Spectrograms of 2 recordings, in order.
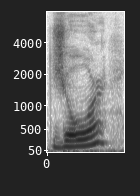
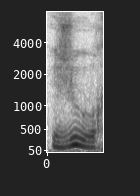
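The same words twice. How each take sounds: First: The word begins with a hard J sound. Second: The word begins with a soft J sound. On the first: The speaker calls it wrong. "it's not a hard J sound. It's not jour" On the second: The speaker calls it right. "It's jour"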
